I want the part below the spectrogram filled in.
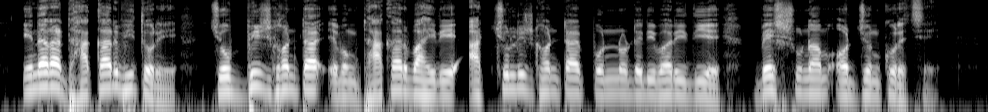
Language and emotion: Bengali, neutral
